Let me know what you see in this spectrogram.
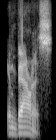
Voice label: "embarrass", American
